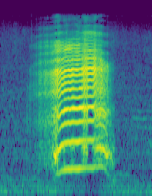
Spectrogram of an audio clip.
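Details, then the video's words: Pet cockatoo in a park imitating a crying baby, answering the infant's cries: a single drawn-out wailing cry, harmonic and slightly wavering, lasting under a second. "Parrot Geronimo Crying with Baby"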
